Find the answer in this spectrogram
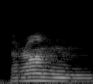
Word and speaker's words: Ram: The sound Ram, R-A-M, Rang, rang, rang.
